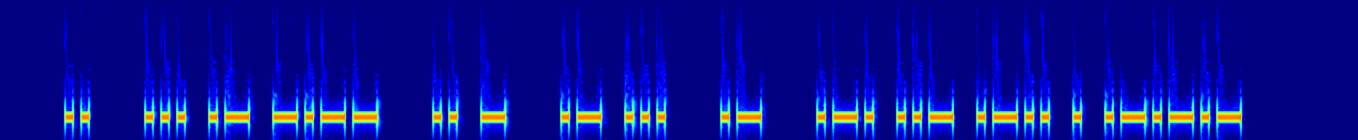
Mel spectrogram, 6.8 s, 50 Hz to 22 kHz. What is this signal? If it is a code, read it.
Morse code, heard as a keyed tone, about 30 wpm, 700 Hz. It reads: I SAY IT AS A RULE.
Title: Sentences from Top 1000 Words - Review Part 2 - 30wpm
